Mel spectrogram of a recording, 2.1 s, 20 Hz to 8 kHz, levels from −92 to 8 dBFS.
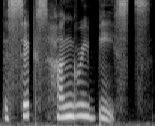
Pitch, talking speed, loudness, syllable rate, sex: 240 Hz, 115 wpm, -18 LUFS, 2.6 syllables/s, female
